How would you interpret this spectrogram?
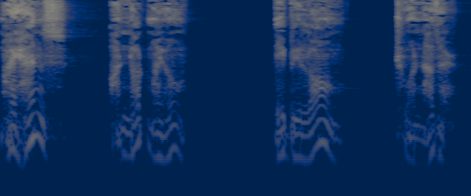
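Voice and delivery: very soft, low, halting sage; wise Chinese man. Acted. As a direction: let each phrase sink into a hush. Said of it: "it sounds so phenomenally wise".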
